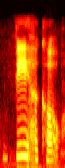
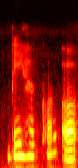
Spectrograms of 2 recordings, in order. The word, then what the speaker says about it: vehicle: as far as the pronunciation we actually don't pronounce the I it's kind of awah sound so we say vehicle vehicle vehicle vehicle vehicle vehicle and of course the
